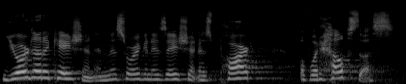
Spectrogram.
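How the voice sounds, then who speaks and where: Woman speaking in a reverberant hall. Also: fairly high pitch. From Cuba. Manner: earnest, emphatic, slows to stress key phrases. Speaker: keynote speaker. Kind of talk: prepared speech at a conference. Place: large conference hall. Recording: echoey hall with long reverb.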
